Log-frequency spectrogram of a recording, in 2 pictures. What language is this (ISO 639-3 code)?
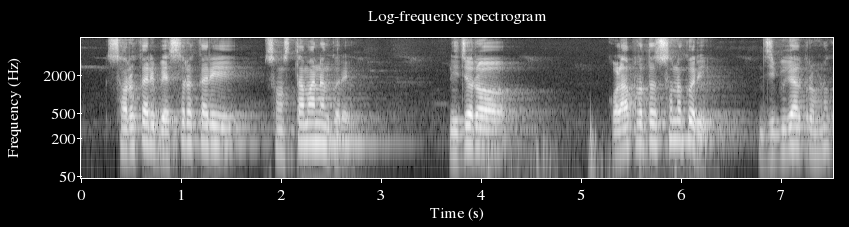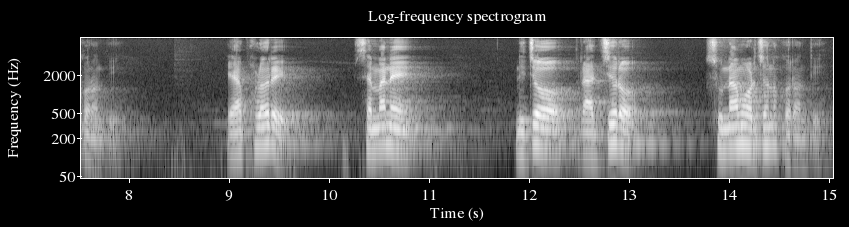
ori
